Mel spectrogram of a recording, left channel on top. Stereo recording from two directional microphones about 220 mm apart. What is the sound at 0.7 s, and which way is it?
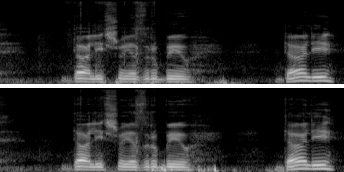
Speech, 10° right (ahead or behind).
